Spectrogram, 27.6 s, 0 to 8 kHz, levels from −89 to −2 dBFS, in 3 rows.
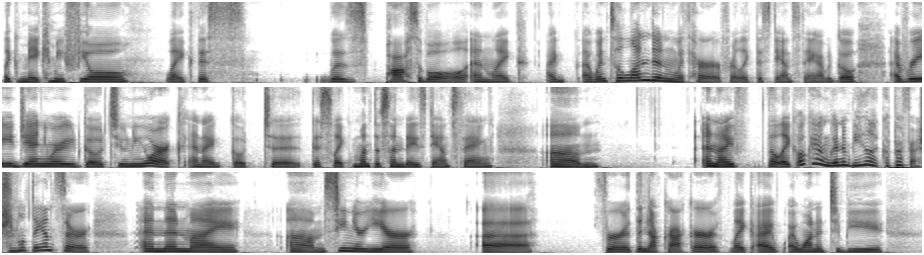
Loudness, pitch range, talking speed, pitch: -20 LUFS, 195-225 Hz, 155 wpm, 210 Hz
